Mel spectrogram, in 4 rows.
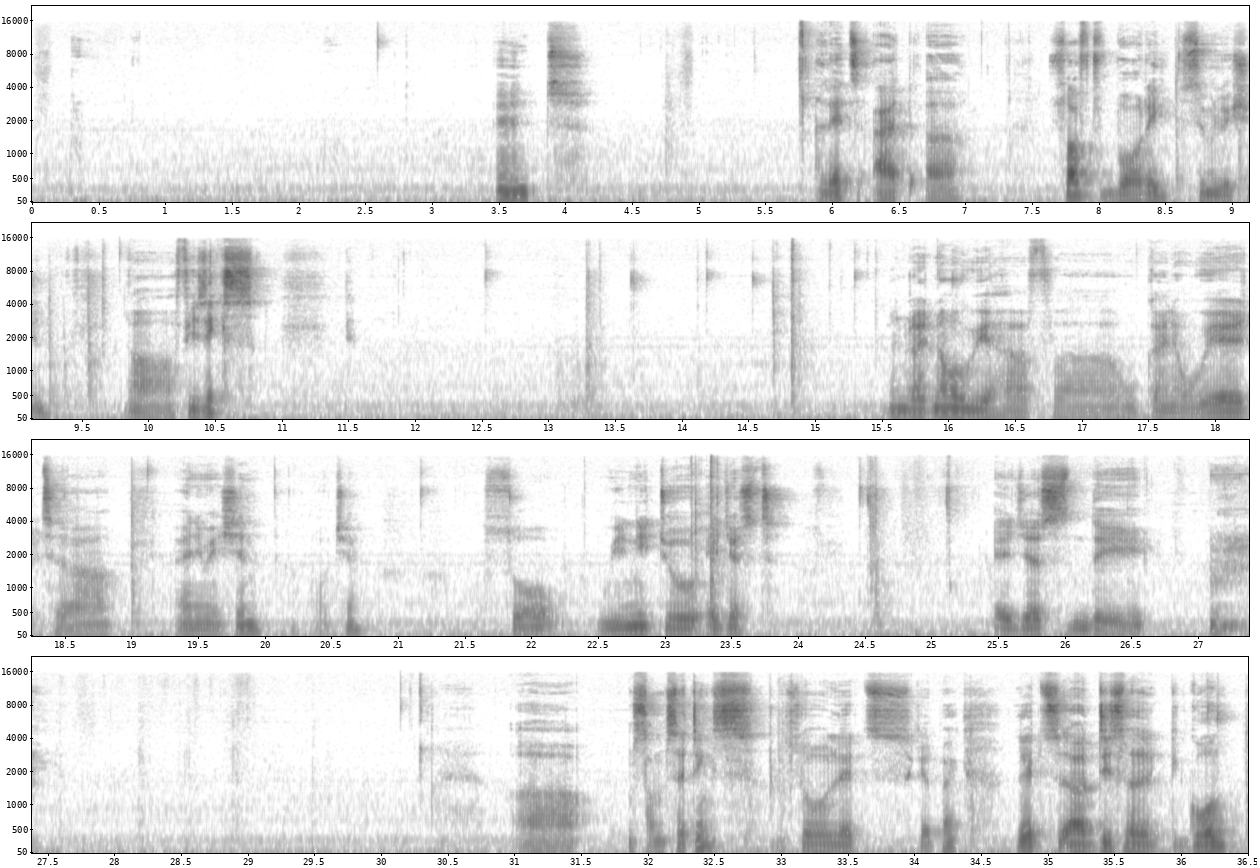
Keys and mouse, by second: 8.5 click, 12.4-13.5 middle drag, 14.0-14.4 middle drag, 14.5 space, 15.2 middle click, 21.0-21.7 middle drag, 23.1 space, 24.4 click, 36.1 click.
